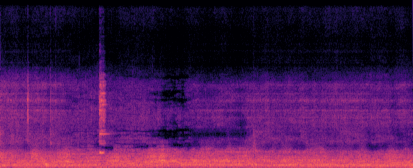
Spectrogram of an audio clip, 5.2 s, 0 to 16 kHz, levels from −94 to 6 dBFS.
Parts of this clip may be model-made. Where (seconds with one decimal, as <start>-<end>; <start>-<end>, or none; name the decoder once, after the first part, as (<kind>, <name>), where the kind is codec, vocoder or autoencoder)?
0.0-0.9 (autoencoder, DAC-VAE); 2.4-5.2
